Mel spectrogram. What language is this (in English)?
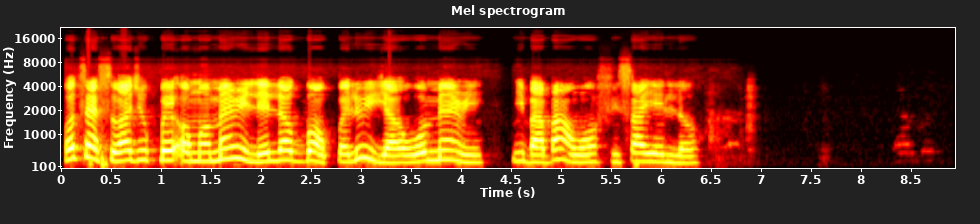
Yoruba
